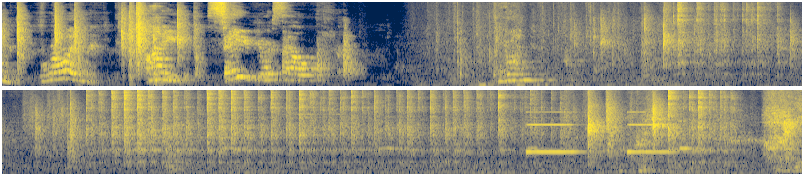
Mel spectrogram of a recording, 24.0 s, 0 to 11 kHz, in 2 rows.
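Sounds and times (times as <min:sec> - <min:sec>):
high beep-like tone: 0:19.9 - 0:22.7.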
